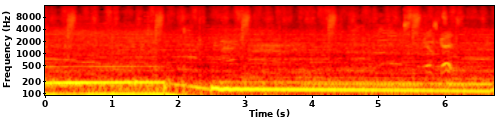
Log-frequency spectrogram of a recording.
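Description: A rusty supercharged Geo Metro drives along in third gear, its engine giving a steady, loud low drone with a brief dip in pitch partway through as the cabin rumbles on continuously.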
